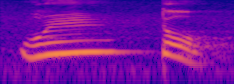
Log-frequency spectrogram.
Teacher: আবার যখন উল্টো শব্দটি আমরা ব্যবহার করছি, উল্টো লয় হসন্ত, এই ল দেখো মূর্ধায় গিয়ে স্পর্শ করছে, উল্টো দেখো তালু ছেড়ে পেছনে চলে যাচ্ছে, মূর্ধাতে স্পর্শ করছে, তখন হচ্ছে মূর্ধন্য ল।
